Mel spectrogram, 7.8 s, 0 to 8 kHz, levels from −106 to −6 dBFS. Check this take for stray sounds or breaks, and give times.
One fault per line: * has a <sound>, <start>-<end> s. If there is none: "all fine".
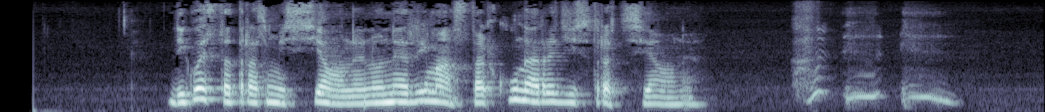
* has a throat clearing, 5.9-7.2 s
